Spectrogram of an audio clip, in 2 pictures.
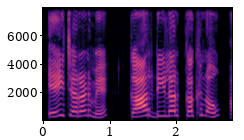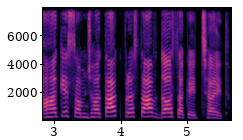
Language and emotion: Maithili, neutral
